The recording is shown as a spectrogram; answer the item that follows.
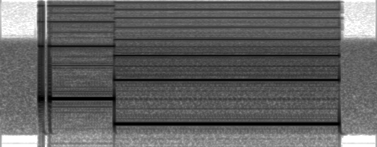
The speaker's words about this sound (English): Get through here, standby for tones.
